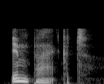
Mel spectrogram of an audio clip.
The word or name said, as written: impact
